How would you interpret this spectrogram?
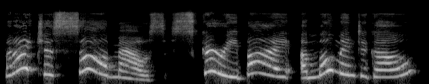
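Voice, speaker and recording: A woman voicing a tiny helpful fly in a high chirpy voice. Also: sing-song, slow, sharp tone, exaggerated voice.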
